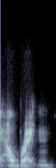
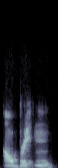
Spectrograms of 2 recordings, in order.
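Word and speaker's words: Albritton: But my last name, they always say Al Brighton. Al Britain.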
